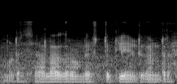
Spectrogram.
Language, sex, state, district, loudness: Kannada, male, Karnataka, Belgaum, -17 LUFS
